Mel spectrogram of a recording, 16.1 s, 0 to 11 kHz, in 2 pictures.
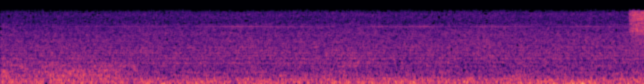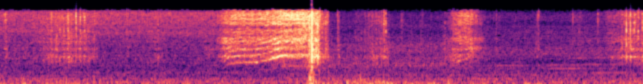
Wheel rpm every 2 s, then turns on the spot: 0, 0, 0, 0, 10, 70, 20, 20.
8-10 12-16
